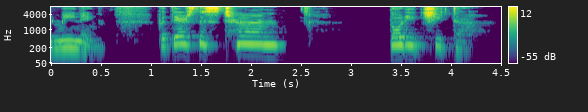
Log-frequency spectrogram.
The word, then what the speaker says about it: bodhichitta: clear about the meaning but there's this term bodhichitta it's spelled b-o-d-h-i-c-i-t-t-a bodhichitta and this is um it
